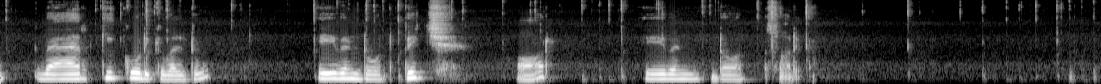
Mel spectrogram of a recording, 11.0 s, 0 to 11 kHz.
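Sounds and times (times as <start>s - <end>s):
computer keyboard keystrokes: 0.9s - 1.7s, 3.2s - 4.1s, 5.2s - 8.2s, 9.1s - 11.0s.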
